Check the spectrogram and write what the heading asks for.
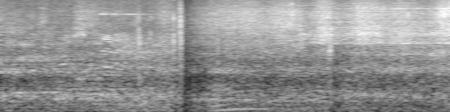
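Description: Indistinct murmur of several voices in a large chamber over a steady hiss, with no single clear speaker.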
